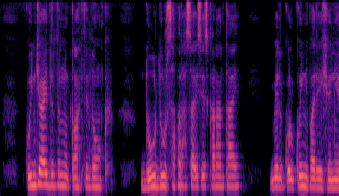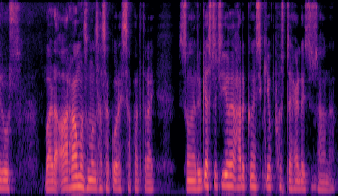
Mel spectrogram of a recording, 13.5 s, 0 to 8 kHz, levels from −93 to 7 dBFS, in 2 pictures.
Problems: none marked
